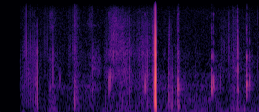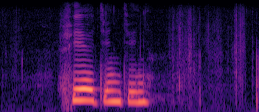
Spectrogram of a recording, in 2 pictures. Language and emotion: Russian, neutral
